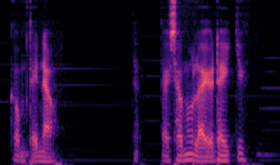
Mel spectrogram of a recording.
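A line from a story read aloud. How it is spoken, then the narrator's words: Muttering. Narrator (Vietnamese): Chú lẩm bẩm trong miệng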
